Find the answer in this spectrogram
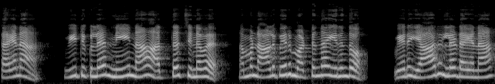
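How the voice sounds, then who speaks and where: A woman's voice: very high voice, steady tone, pushed and bright. A woman voicing a blunt village housewife. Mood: questioning. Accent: southern Tamil Nadu dialect. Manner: blunt, quick explanations. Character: sharp-tongued village housewife, elder sister-in-law.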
